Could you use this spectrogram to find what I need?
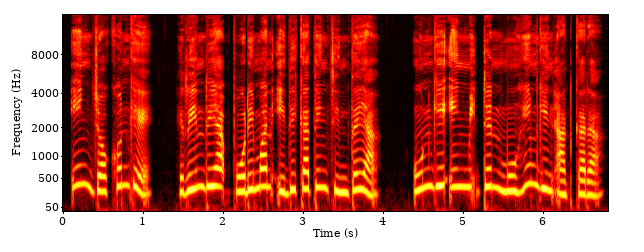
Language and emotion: Santali, sad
